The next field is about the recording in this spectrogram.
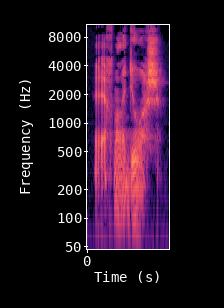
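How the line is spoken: Grumbled. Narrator (Russian): пробурчал он

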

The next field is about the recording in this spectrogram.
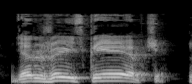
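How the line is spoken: Mocking snort. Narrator (Russian): насмешливо фыркнул он

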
